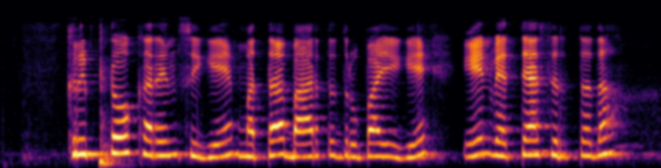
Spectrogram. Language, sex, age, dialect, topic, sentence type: Kannada, female, 25-30, Dharwad Kannada, banking, statement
